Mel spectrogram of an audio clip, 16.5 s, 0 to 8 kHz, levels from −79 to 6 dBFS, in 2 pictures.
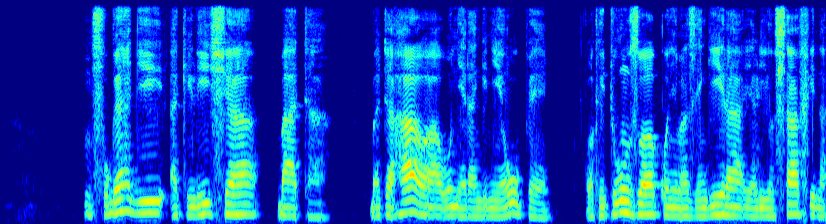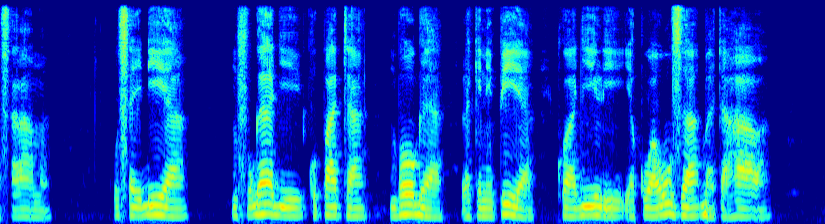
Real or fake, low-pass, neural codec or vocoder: fake; 7.2 kHz; vocoder, 44.1 kHz, 128 mel bands every 256 samples, BigVGAN v2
